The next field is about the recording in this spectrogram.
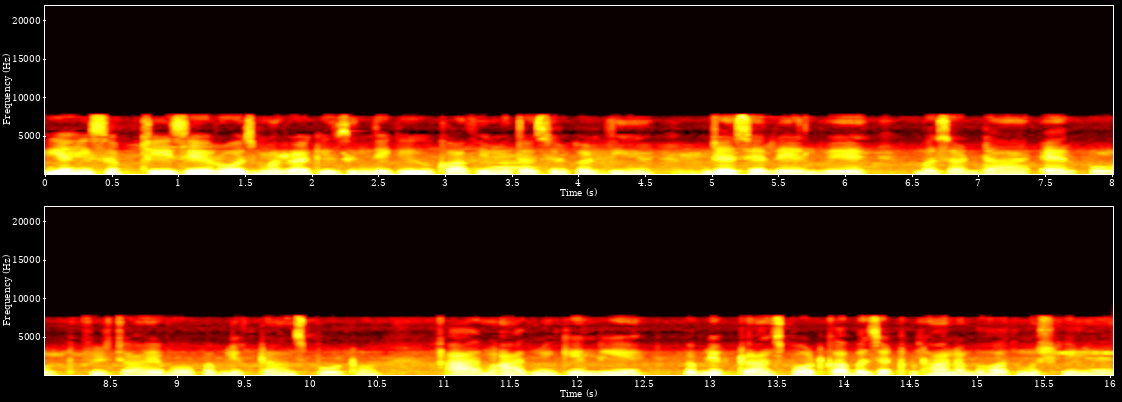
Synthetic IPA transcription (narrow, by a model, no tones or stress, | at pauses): jɐɦisɐb̚t͡ʃiːzẽɾoːzmɐɾakizɪ̃nd̪əɡikokaːfimʊt̪aːsːɪɾkɐɾt̪iɦɛ̃d͡ʒɛːseɾeːlwe | bɐsəɖaeːɾpoːɾʈfɪɾt͡ʃaːɦeʋopɐblɪk̚ʈɾãːnspoːɾʈɦoː | a̰ːmaːd̪mikelie | pɐblɪk̚ʈɾãːnspoːɾʈkabɐd͡ʒɪʈʊʈʰaːnabɐɦɔt̪mʊʃkɪlɦɛː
